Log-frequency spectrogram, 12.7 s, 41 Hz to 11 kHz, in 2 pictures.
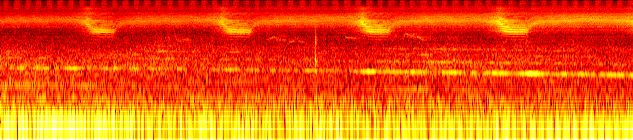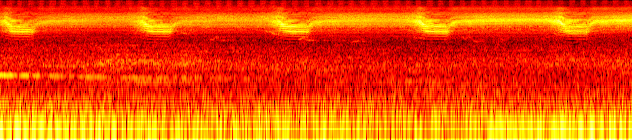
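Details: Scissor-grinder cicada (T. pruinosus) singing at night in Carey Park on June 15, 2010, the first night of the year cicadas were heard; continuous high buzzy drone pulsing in regular throbs about every 1.4 seconds, with a faint low tone sliding downward beneath.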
